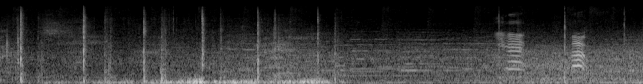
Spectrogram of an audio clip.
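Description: A football kept up with repeated foot and knee touches, a sharp tap about every half second to second. A low rumble passes in the middle, and short falling chirps come near the end.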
